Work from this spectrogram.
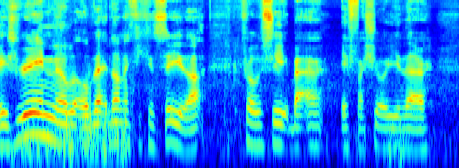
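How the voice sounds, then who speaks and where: A man speaks with a British accent. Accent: British, viewer likes it. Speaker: live streamer. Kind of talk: casual chat. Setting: outdoors, canal walk in light rain. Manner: casual, halting with many fillers.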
